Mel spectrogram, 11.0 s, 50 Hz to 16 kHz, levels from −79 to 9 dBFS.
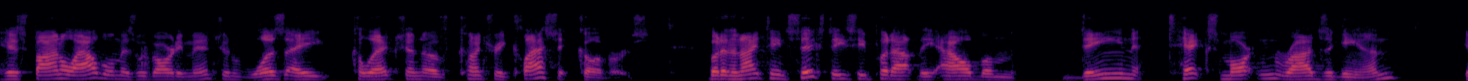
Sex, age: male, 40-59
